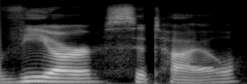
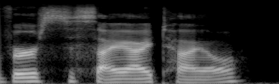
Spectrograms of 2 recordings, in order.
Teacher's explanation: But in British English, it's often versisiitile. Stress shifts to the second syllable.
